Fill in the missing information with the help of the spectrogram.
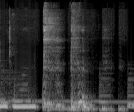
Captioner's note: cough* *cough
